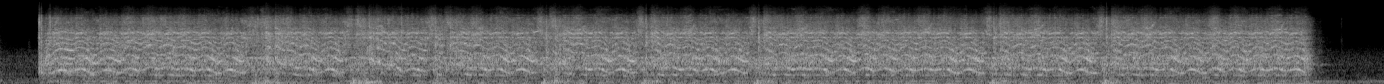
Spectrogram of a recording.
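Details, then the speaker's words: Classic six-cylinder project car, after starting fluid sprayed into the carburetor: long ragged cranking that never catches; owner suspects only two cylinders are firing, perhaps stuck valves from old gas. "So, it's like probably trying to fire on like two cylinders. I bet it's got some stuck valves in it from like old gas and whatnot."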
